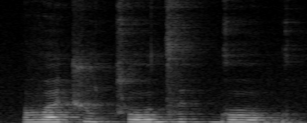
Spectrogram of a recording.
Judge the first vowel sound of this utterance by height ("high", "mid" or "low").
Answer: low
